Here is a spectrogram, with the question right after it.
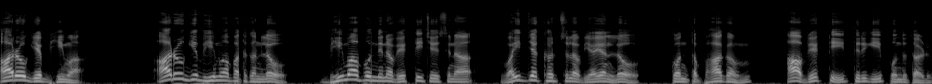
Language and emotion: Telugu, neutral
